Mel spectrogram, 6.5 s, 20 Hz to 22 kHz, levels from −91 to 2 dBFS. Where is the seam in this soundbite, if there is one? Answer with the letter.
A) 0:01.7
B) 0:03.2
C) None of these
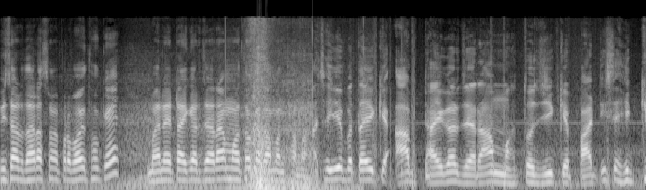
B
